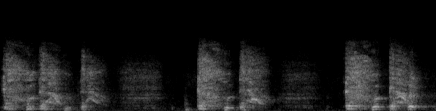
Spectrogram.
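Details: Three bursts of two to three harsh acted coughs from film scenes.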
